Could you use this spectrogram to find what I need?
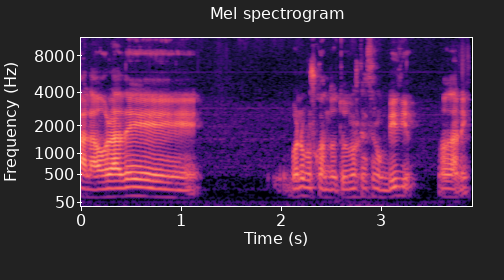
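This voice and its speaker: A man at a fairly quick pace. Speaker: drone podcast co-host and YouTuber. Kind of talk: casual chat.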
